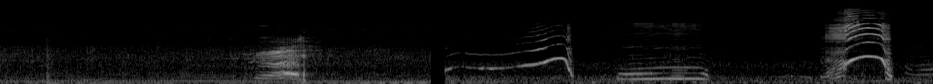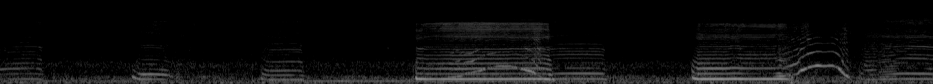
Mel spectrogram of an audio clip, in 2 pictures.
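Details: A series of alpaca calls, about ten over the stretch. Most are sharp, rising harmonic whoops. Some are arched or wavering, and a few are long and flat, separated by pauses over a constant low hum.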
